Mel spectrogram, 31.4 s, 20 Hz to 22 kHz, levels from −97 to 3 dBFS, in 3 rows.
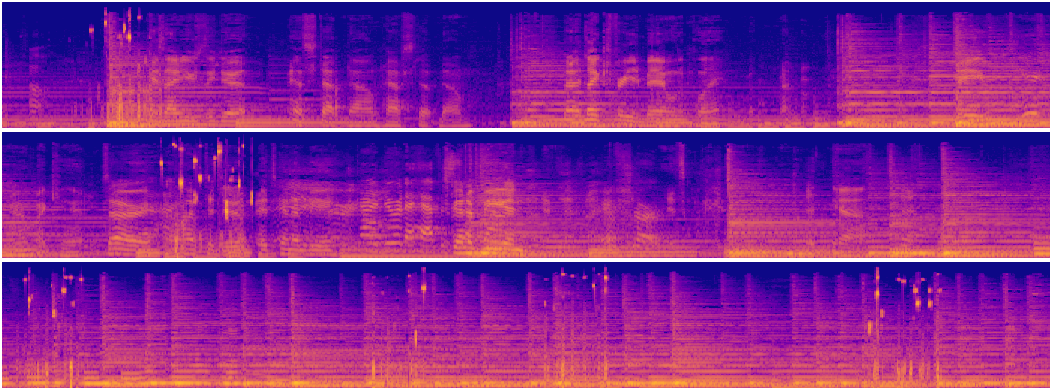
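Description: DAB burbling shows up at 0.61–1.59, 12.05–13.06, 21.10–21.75, 24.65–25.19, 26.38–27.01 and 29.49–30.34 s. Bit errors around one percent slip past error correction, so corrupted samples put short noise blips in single sub-bands and corrupted scale factors make sub-bands jump in level for up to a frame, giving a burbling, blipping sound.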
